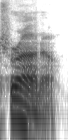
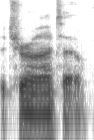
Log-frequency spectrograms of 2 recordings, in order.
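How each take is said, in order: First: It is said the local way, second t dropped. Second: Both t sounds in Toronto are clearly pronounced.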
